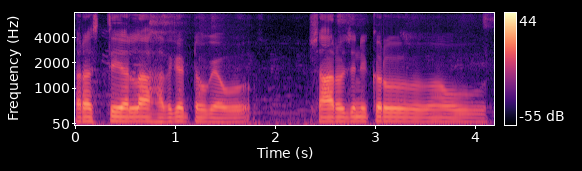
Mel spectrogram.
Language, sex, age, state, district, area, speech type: Kannada, male, 18-30, Karnataka, Dharwad, rural, spontaneous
